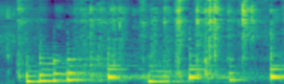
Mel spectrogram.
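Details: Plucked string music, possibly guitar or ukulele, plays a short repeating melodic phrase. No animal voice stands out above the instrument.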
